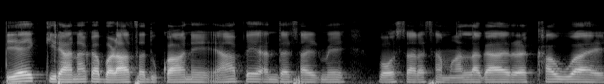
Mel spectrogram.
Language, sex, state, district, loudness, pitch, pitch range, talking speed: Hindi, male, Bihar, West Champaran, -21 LUFS, 110 Hz, 110-120 Hz, 200 wpm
